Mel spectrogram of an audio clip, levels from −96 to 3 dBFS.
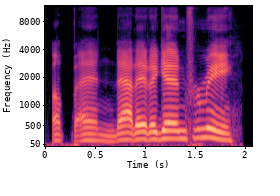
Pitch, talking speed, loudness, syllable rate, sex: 170 Hz, 200 wpm, -16 LUFS, 5.3 syllables/s, male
